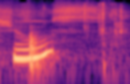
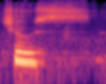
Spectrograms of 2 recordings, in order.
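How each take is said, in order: First: The word begins with a soft 'sh' sound. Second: The word begins with a sharp 'ch' sound.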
